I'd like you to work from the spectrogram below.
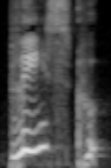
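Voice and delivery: high-pitched pleading please. Acted. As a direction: beg with a sharp lift in pitch. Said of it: "with a plea".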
